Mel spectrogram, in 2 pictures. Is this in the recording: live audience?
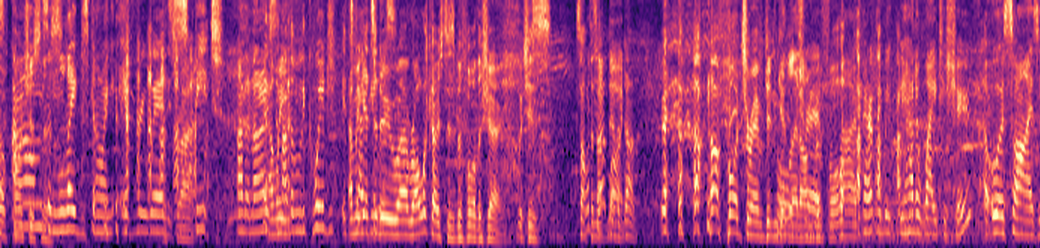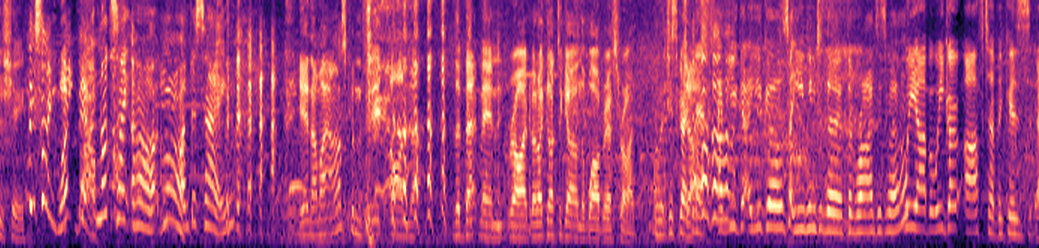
yes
